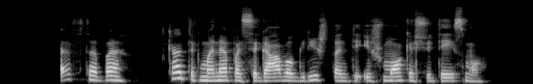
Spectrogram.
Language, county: Lithuanian, Klaipėda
